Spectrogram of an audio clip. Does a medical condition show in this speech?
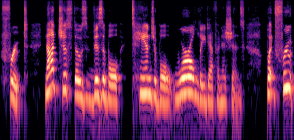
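No.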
